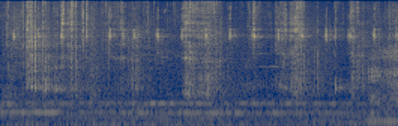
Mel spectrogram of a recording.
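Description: Crunchy chewing of a mouthful of cornflakes, a dense run of crisp, moist bites and munches that carries on steadily with no pause, over a low steady hum.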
